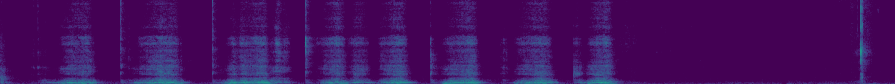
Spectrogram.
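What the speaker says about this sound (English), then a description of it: "what I'm going to do now is just quickly file the excess solder off." A hand file rasped over excess solder on a jewellery bezel in seven rhythmic, even strokes about a second apart, close and clear, then quiet with one faint click.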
